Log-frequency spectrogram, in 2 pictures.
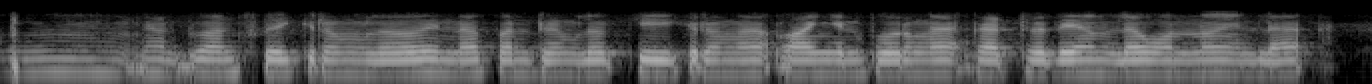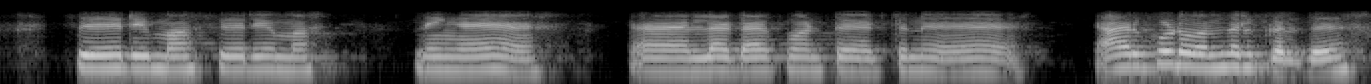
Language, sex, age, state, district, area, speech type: Tamil, female, 45-60, Tamil Nadu, Tirupattur, rural, conversation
